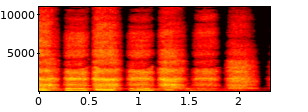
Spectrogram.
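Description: Voice actors panting hard, out of breath from running: a quick run of gasping breaths, about three a second, some with a slight voiced catch.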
